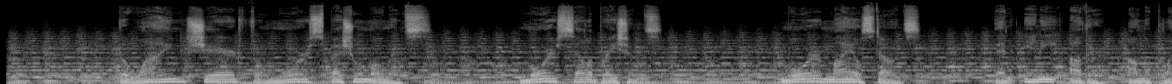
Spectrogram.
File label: Commercial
